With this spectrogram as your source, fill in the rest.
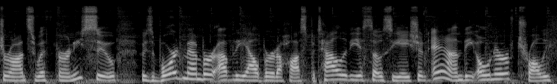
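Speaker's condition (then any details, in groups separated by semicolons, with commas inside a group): No condition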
